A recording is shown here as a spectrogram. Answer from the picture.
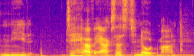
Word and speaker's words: Nodemon: much easier, and that's called Nodemon or Nodemon. I've heard it pronounced both ways. I say Nodemon, but I think that's wrong.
